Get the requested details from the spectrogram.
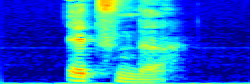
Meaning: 1. comparative degree of ätzend 2. inflection of ätzend: strong/mixed nominative masculine singular 3. inflection of ätzend: strong genitive/dative feminine singular
- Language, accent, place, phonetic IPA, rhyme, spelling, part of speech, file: German, Germany, Berlin, [ˈɛt͡sn̩dɐ], -ɛt͡sn̩dɐ, ätzender, adjective, De-ätzender.ogg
